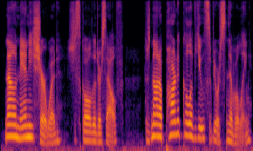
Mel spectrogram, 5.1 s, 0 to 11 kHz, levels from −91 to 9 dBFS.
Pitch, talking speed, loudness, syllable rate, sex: 180 Hz, 175 wpm, -19 LUFS, 5.7 syllables/s, female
